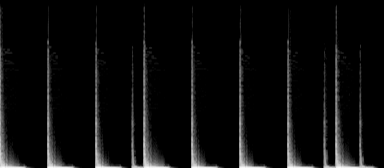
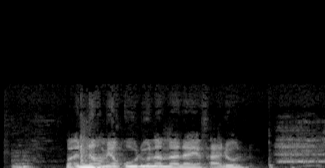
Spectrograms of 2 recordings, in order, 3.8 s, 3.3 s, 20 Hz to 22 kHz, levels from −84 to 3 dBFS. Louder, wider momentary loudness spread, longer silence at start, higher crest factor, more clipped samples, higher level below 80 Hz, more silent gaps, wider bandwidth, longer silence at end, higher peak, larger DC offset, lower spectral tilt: first, -9 LUFS vs -17 LUFS; second, 3 LU vs 22 LU; about the same, 0 s vs 0.1 s; second, 6 dB vs 16 dB; first, 1% vs under 0.1%; first, -8 dBFS vs -56 dBFS; first, 0.38-0.47 s, 0.84-0.95 s, 1.82-1.91 s, 2.27-2.39 s, 2.77-2.87 s vs none; first, 10 kHz vs 4.8 kHz; about the same, 0.1 s vs 0 s; about the same, 0 dBFS vs -2 dBFS; neither; about the same, -7.5 dB/octave vs -8.5 dB/octave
